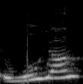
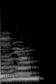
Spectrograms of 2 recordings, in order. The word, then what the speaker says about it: Wooyoung: And him and, was it Wooyoung? Is that how you pronounce his name? Mm-hmm. Wooyoung? – Oh, yeah.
